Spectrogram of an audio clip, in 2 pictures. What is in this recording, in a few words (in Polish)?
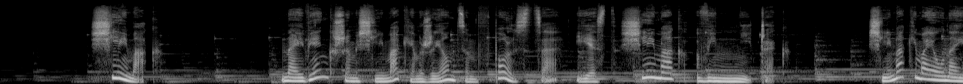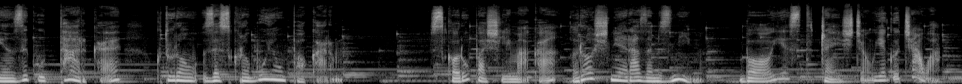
narracja; czasopismo mis; wiosna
